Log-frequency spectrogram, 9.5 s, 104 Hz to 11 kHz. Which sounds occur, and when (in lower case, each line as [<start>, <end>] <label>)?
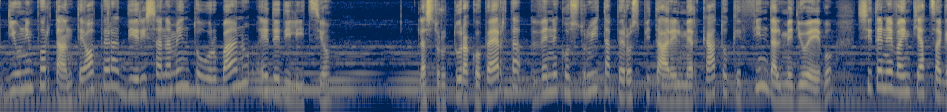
[0.00, 3.26] woman speaking
[0.00, 9.45] music
[3.97, 4.03] tick
[4.13, 5.16] woman speaking
[5.36, 8.28] woman speaking
[8.33, 8.55] breathing
[8.57, 9.45] woman speaking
